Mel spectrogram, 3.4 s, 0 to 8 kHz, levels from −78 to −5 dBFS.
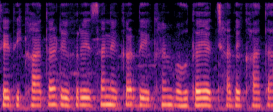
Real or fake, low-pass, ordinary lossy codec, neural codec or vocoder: real; 7.2 kHz; none; none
